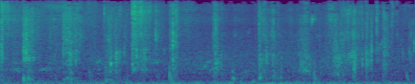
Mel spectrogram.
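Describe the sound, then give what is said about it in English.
Footsteps of a man walking out into snow, a run of many rhythmic muffled crunches at a steady pace over a constant background hiss. “He's walking out into the snow in it.”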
